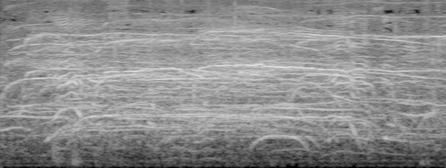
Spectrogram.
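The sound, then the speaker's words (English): A crowd at an outdoor Christmas carols concert cheers and whoops continuously, with many high children's voices shouting and squealing over one another, loud and sustained for the whole stretch without dropping off. “Kids, make as much noise as you like.”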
